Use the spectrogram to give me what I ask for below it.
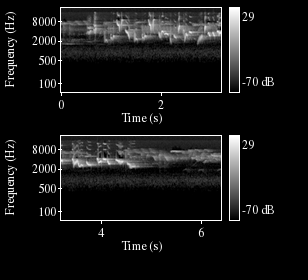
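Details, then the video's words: Song of a Eurasian blackcap: a quick, jumbled warble of chirps rising into a loud, rich run of fluty, descending whistles, then trailing off into faint, thin high notes. "Blackcap Song"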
